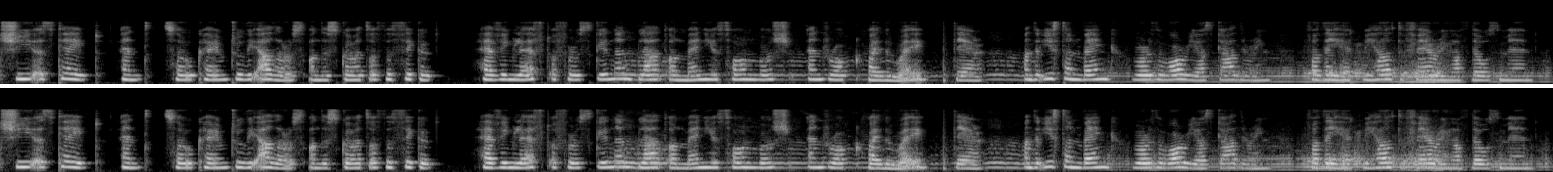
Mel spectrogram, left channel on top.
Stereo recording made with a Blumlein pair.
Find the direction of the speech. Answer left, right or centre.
centre.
